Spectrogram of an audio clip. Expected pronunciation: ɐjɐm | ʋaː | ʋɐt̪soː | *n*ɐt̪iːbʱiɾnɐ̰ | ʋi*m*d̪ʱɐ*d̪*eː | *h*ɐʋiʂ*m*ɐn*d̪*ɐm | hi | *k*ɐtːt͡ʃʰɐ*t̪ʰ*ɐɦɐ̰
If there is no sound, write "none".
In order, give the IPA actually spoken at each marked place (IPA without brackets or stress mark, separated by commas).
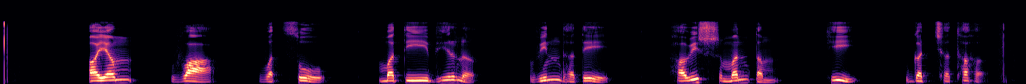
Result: m, n, t̪, h, m, t̪, ɡ, t̪ʰ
